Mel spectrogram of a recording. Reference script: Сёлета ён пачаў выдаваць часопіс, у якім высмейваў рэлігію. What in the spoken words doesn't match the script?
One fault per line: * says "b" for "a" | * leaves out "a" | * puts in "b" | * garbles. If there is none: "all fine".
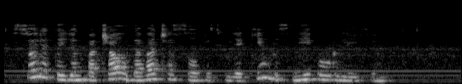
all fine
